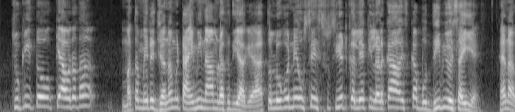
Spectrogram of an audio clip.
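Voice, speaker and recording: A man with a Bihari accent speaks at a moderate pace, his pitch high and his intonation lively. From India, Bhojpuri-speaking village (Bihar/eastern UP). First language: Bhojpuri (speaking Hindi). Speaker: software engineer. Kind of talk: interview, life story.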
